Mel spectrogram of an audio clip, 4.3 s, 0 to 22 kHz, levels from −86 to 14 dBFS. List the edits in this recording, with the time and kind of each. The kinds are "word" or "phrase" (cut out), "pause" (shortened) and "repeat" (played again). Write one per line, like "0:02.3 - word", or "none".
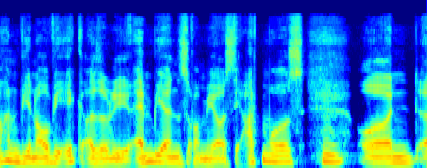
0:01.9 - word

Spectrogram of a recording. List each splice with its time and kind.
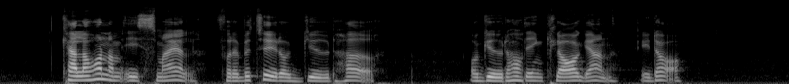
0:02.1 - pause
0:05.2 - word

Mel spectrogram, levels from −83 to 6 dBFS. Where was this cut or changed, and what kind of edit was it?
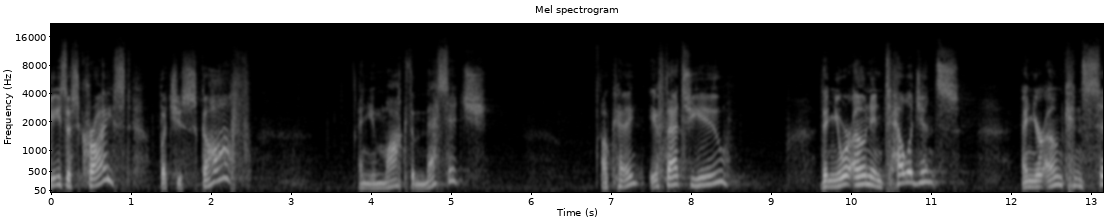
0:07.4 - pause

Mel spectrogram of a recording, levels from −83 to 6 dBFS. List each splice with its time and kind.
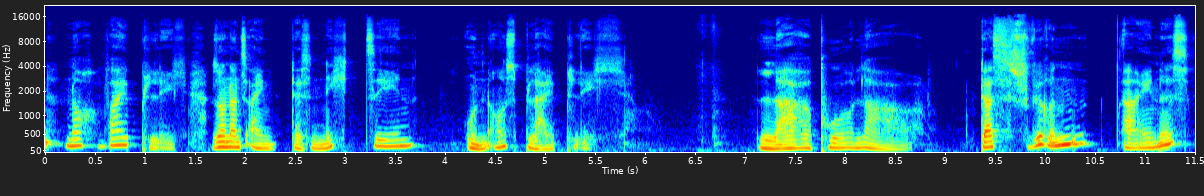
0:02.0 - word
0:02.3 - word

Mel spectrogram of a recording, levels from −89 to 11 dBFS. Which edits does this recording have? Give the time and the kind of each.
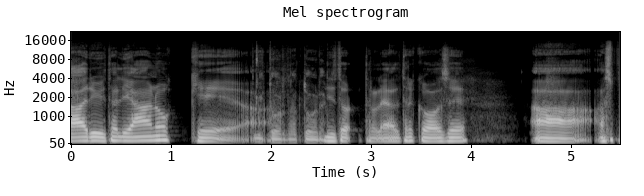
none

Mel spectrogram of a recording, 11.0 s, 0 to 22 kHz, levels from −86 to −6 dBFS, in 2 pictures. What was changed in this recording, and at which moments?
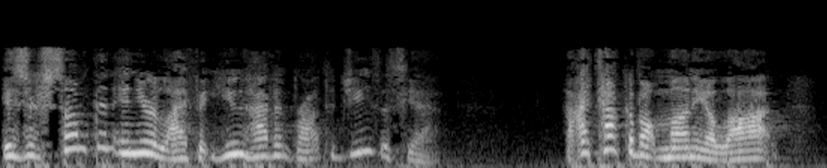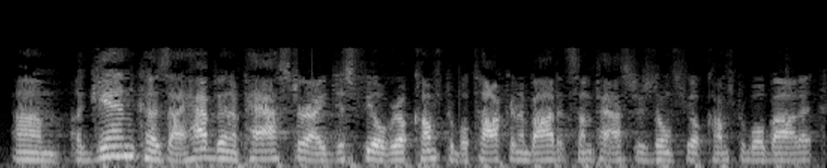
0:06.9 - word

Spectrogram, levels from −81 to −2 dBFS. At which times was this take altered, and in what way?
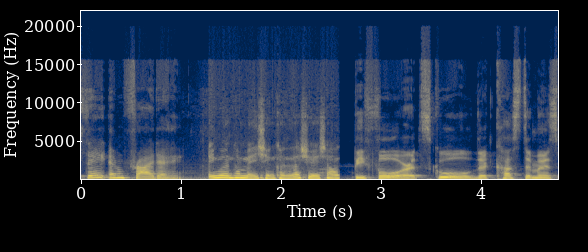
0:02.6 - pause

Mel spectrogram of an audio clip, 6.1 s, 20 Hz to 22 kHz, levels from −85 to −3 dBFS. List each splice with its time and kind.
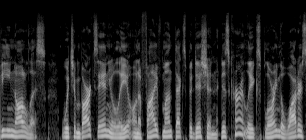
0:04.4 - word

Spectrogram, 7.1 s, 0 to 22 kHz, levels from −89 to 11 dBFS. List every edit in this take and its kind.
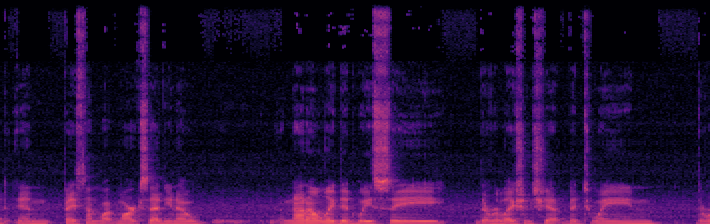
none

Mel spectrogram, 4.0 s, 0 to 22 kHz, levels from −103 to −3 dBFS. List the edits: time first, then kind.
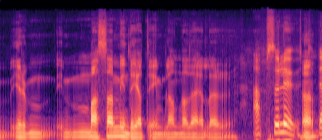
none

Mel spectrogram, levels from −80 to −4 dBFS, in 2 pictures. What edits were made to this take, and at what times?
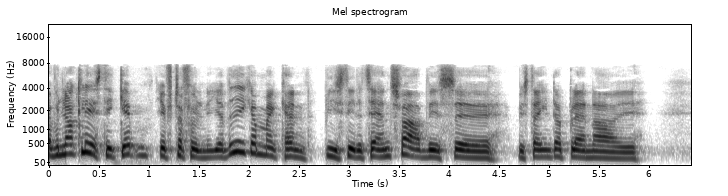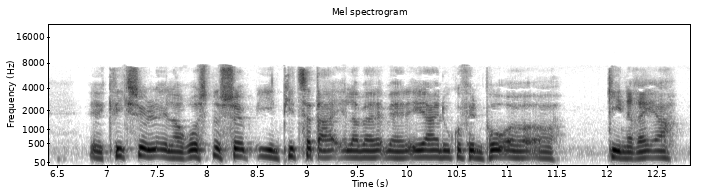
0:01.0 - pause
0:02.7 - pause

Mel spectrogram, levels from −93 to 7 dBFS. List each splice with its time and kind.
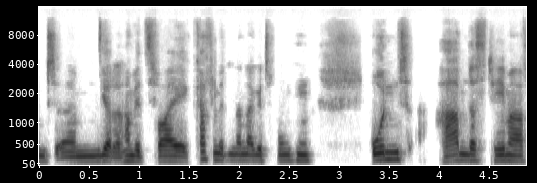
0:01.7 - word
0:03.2 - pause

